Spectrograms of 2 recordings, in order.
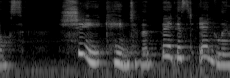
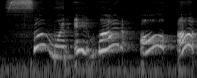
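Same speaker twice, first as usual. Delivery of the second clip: very high, loud, squeaky little voice; 8 dB louder than usual. Reading the Three Bears story aloud, Baby Bear finds her soup gone: Baby Bear's squeaky voice. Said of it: "said in her squeaky voice".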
